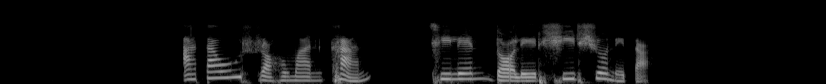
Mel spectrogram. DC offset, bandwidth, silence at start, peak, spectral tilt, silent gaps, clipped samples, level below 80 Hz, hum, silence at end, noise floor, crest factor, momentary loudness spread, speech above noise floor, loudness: under 0.1%; 7.6 kHz; 1.85 s; -10 dBFS; -5 dB/octave; none; under 0.1%; -58 dBFS; none; 1.8 s; under -90 dBFS; 24 dB; 9 LU; over 60 dB; -31 LUFS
